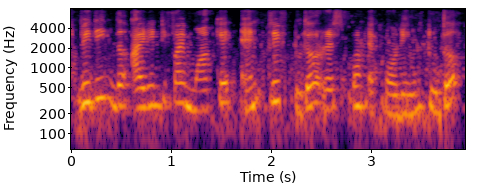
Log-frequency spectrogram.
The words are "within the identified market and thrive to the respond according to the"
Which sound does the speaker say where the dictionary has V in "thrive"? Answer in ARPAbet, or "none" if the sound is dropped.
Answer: F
